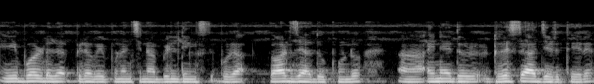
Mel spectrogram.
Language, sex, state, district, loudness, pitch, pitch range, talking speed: Tulu, male, Karnataka, Dakshina Kannada, -15 LUFS, 130 Hz, 125-130 Hz, 140 wpm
